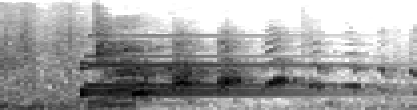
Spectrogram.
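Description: A chime-like sound effect of several held tones starts about half a second in and lasts over a second, over wrapping paper being torn open.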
